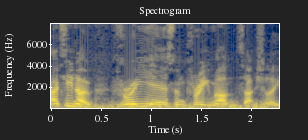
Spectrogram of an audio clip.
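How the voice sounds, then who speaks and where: Noticeable background noise sits behind a man with a high pitch. His pitch swings very widely. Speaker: street activist livestreamer. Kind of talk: heated argument with police. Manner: loud; sarcastic, animated.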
